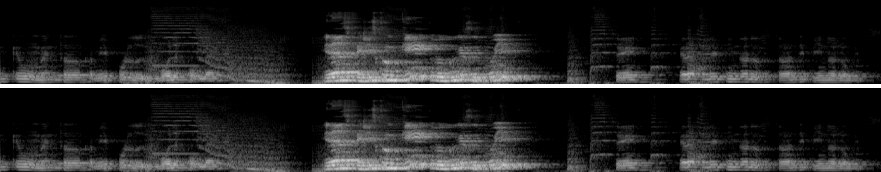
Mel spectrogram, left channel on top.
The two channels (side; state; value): both; identical; correlation 1.00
